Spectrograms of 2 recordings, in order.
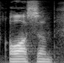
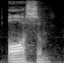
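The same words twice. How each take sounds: The two takes are said the same way.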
